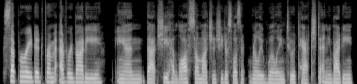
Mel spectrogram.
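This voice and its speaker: Young Southern woman, book podcast host; earnest, reflective, clear voice. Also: low-pitched, little pitch movement, moderate pace, no room sound, studio quality. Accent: Southern American. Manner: earnest, reflective, many fillers. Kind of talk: casual book discussion.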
